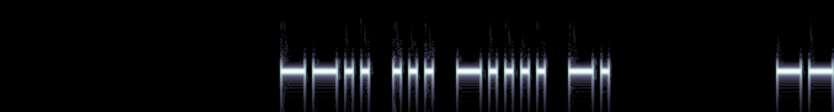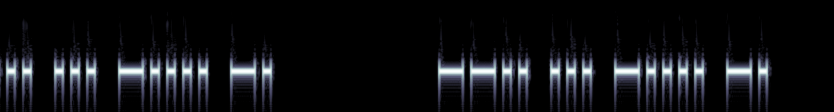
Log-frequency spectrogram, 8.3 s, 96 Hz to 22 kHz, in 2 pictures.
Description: Morse code, heard as a keyed tone, about 30 wpm, 700 Hz. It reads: ZS6N ZS6N ZS6N
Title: DXCC-100 Call Signs - 4 Characters - Repeated 3x - 30wpm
